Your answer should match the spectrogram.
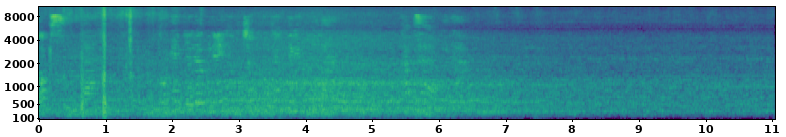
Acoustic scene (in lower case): subway train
